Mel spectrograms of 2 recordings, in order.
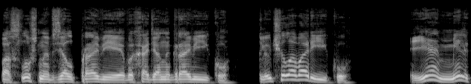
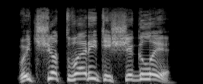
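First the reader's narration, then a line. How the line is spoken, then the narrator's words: Indignant bark. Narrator (Russian): Возмущенно рявкнул я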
